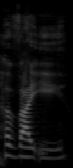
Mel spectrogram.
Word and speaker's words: Hawaii: start yeah so it's not pronouncing Hawaii it's pronounced Havi so it's also not Honolulu it's Honolulu it's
